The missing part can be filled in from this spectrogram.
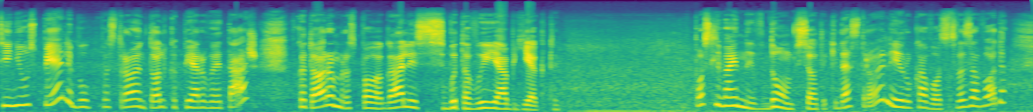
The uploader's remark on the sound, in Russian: Сегодня мы пойдем гулять по-новому. Эту прогулку я записывала, сама гуляя по Уралмашу. То есть вы услышите реальные звуки города.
